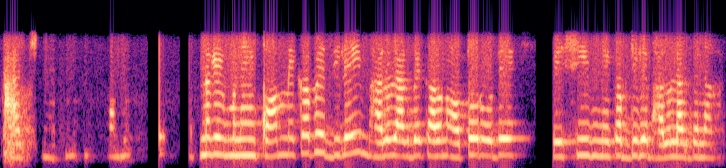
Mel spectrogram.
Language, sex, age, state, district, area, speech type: Bengali, female, 18-30, West Bengal, Purulia, rural, conversation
